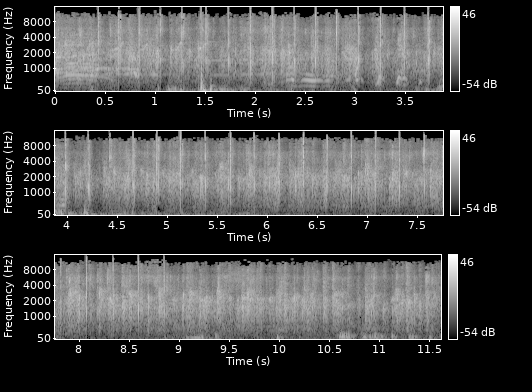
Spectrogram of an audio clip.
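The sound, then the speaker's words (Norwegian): A crowd at a public debate about the European Parliament election in Norway applauds the event's organizer warmly and steadily, dense overlapping claps sustained at a fairly even loudness, with a few sharper individual claps standing out and faint murmuring voices mixed in. “Och i fravär av en EU-konfekt så ska hon få en norsk monarkisk Kong Håkon-konfekt och en hjärtlig applaus från publiken.”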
